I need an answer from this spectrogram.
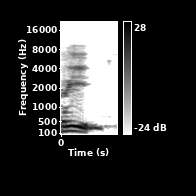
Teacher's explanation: मूर्धा से उच्चारण होता है री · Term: मूर्धन्य स्वर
